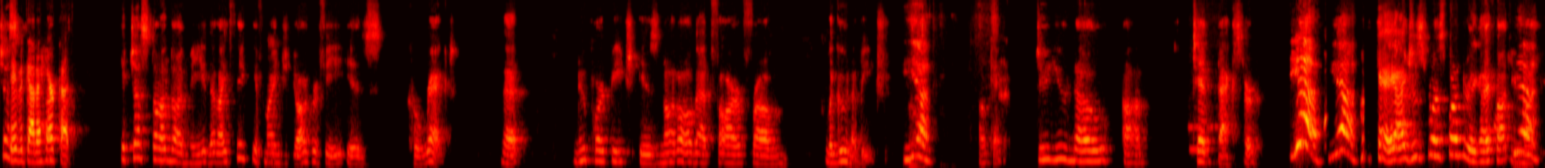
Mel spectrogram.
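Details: Adult woman speaking, with brief replies from another voice; normal conversational speech.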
